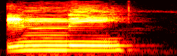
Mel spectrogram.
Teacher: نون مشدد پر غنہ کریں گے، چھوٹی مد کو 3 الف کے برابر کھینچ کر پڑھنا ہے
